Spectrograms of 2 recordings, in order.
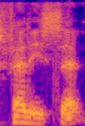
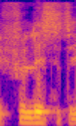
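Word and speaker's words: Félicette: well it's Feliz set is the the correct pronunciation is fairly set limited but I just say Felicity because it looks like Felicity to me but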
